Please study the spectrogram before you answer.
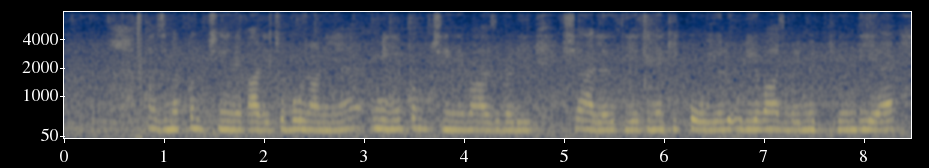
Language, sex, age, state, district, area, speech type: Dogri, female, 18-30, Jammu and Kashmir, Kathua, rural, spontaneous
